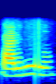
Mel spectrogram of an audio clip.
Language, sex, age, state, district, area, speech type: Odia, female, 18-30, Odisha, Sundergarh, urban, conversation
